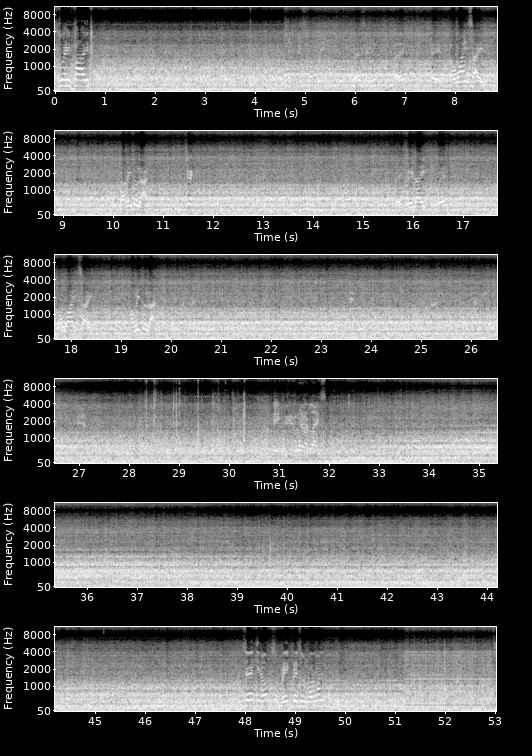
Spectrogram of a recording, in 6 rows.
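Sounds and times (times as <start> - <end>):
jet engines: 0.0 - 53.0
rushing air: 0.8 - 48.0.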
